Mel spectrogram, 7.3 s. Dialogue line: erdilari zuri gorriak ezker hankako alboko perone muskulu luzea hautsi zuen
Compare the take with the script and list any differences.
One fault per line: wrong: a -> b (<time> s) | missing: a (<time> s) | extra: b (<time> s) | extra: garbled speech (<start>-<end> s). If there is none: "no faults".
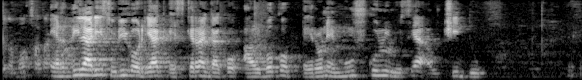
wrong: zuen -> du (5.9 s)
